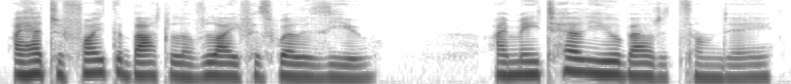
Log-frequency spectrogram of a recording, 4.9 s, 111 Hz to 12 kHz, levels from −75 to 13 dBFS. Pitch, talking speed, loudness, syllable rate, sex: 180 Hz, 245 wpm, -19 LUFS, 5.4 syllables/s, female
